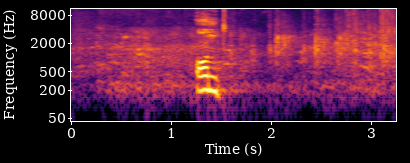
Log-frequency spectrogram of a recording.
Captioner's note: applause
